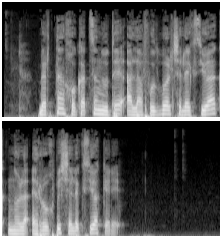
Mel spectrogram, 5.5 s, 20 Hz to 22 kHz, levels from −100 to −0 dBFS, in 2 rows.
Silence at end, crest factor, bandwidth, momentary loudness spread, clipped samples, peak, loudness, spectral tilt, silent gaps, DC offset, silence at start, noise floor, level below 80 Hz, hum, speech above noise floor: 0.9 s; 16 dB; 16 kHz; 4 LU; under 0.1%; 0 dBFS; -16 LUFS; -6 dB/octave; none; under 0.1%; 0.2 s; -61 dBFS; -28 dBFS; none; 46 dB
